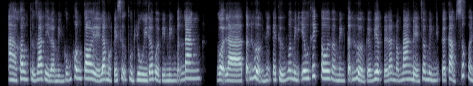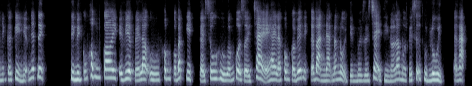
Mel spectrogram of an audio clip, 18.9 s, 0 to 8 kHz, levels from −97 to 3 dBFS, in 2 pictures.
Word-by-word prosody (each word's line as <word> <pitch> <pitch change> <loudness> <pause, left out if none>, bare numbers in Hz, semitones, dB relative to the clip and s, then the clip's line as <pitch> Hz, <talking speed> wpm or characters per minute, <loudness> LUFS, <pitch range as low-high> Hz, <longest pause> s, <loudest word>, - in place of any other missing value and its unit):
À, 225 -3 +1
không, 255 +3 +1
thực 235 -5 -3
ra 245 +4 +3
thì 230 -4 0
là 190 -1 -2
mình 185 -1 -6
cũng 225 +4 -6
không 285 -1 +2
coi 265 -3 +5
đấy 195 -4 0
là 235 +3 +4
một 215 -3 -4
cái 195 - -2
sự - - -4
thụt 240 -4 -2
lùi 210 -2 +3
đâu, 240 - +3
bởi 245 -4 0
vì 195 0 -5
mình 200 0 -4
vẫn 195 +4 -7
đang, 275 0 +1 0.3
gọi 215 -2 +4
là, 195 -1 +5
tận - - -1
hưởng 265 - +4
những 205 0 -8
cái 225 - -4
thứ 215 -6 -1
mà 275 +5 -1
mình 245 -4 -2
yêu 270 +1 +5
thích 360 +4 -2
thôi 270 -2 +5
và 245 -4 -3
mình 200 -2 -6
tận 225 - -1
hưởng 235 -9 +2
cái 185 +1 -1
việc 255 +3 +3
đấy 185 0 -1
là 230 - -1
nó 215 -4 -6
mang 240 +4 -1
đến 200 -5 -1
cho 255 - -2
mình 230 -4 -2
những 210 +3 -12
cái 210 -2 -1
cảm 240 -3 -1
xúc 370 - -5
và 310 - -4
những 215 +1 -6
cái 225 -1 -3
kỷ 245 +1 -2
niệm 190 +5 -6
nhất 300 +2 0
định. 315 -2 0 0.5
Thì 255 - +1
mình 235 -1 +3
cũng 260 +3 -7
không 320 -2 -1
coi 295 -2 +4
cái 225 - +2
việc 265 +2 +4
đấy 200 +1 -1
là, 245 +1 +4
ừ, 220 -2 -1
không 270 -2 -1
có 220 - -5
bắt 275 +4 0
kịp 250 -2 -1
cái 180 - 0
xu 260 +5 0
hướng 215 -4 -1
của 270 0 +4
giới 185 -5 0
trẻ, 280 +6 +1
hay 230 0 0
là 205 - -1
không 250 +2 -3
có 205 - -1
biết 270 +6 +4
những 270 -2 -9
cái 220 - -2
bản 220 -6 0
nhạc 195 -1 -3
đang 220 +2 -4
nổi 230 -6 -2
tiếng 185 0 -6
với 195 0 -4
giới 195 0 -4
trẻ 195 - -1
thì 195 - -5
nó 180 0 -7
là 235 +4 -2
một 220 -3 -4
cái 210 - -4
sự 235 - -4
thụt 225 -5 -2
lùi, 220 -2 +4 0.2
bạn - - -9
ạ. - - -3
230 Hz, 330 wpm, -23 LUFS, 205-260 Hz, 0.5 s, coi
